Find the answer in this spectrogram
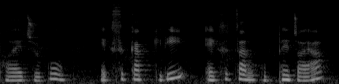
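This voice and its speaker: A somewhat breathy woman's voice at medium pitch, with a dark, mellow tone and ordinary pitch variation. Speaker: high school math teacher. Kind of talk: recorded lesson walkthrough.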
